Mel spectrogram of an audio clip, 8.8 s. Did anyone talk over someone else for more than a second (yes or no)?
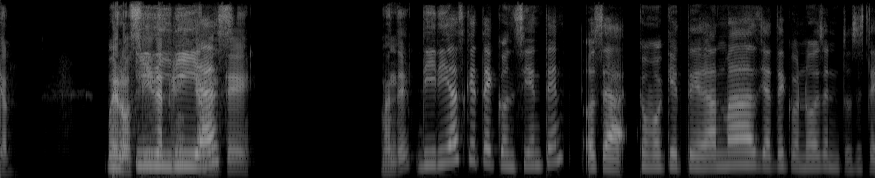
yes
